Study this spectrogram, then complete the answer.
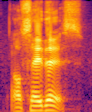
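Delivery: normal talking voice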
